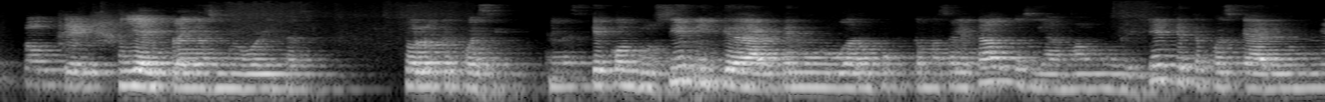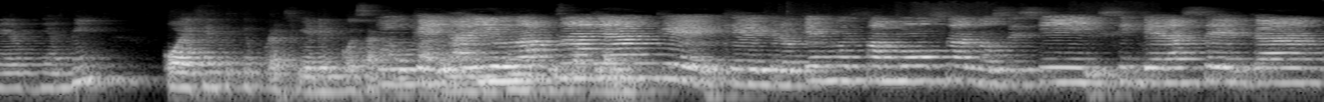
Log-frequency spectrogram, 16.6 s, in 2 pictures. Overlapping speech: Yes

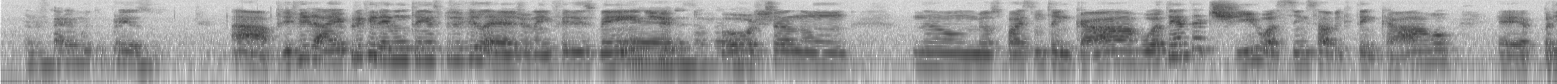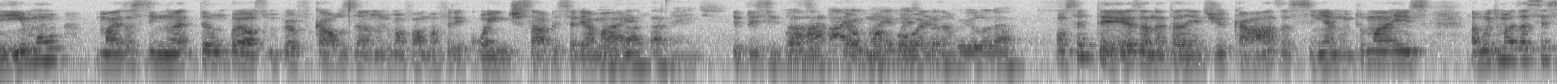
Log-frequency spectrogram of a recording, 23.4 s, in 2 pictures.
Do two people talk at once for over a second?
Yes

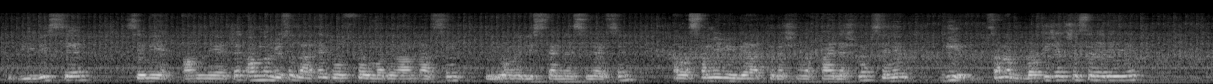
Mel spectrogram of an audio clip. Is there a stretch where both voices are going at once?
No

